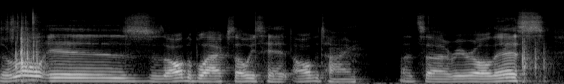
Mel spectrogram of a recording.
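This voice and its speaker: A man's fairly high voice at a very slow pace, with fairly even intonation, over noticeable background noise. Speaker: tabletop wargame player. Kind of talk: casual gameplay chat.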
